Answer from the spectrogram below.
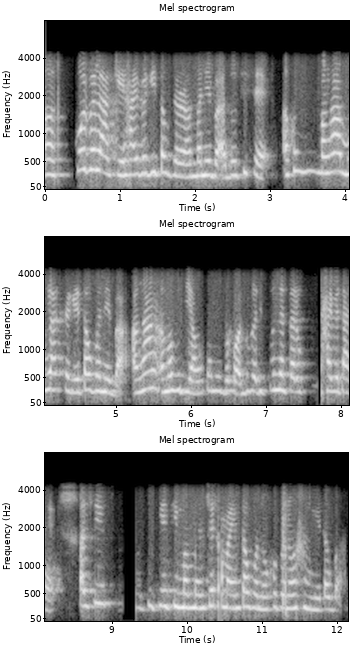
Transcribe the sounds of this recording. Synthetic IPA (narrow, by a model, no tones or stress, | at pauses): kojbɐlakːeɦajbɐɡitɐwd͡ʒɐɾɐmbɐnebɐːdosise | ɐkʰojɡimɐŋamuŋlak̚sɐɡetɐwbɐnebɐ̰ɐŋaŋɐmɐbudijawatanebɐkoɐduɡɐdipunːɐtɐɾuk̚hajbɐtaɦeɐdusi | siketimɐmɐnsekɐmajintɐwbɐnokʰojbɐnohaŋletɐwbɐ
